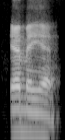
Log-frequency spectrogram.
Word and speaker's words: Hafeman: It's spelled Hafe. It's pronounced Hafe. Dum dums. God, people are stupid. the E makes the A say its name, right?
